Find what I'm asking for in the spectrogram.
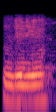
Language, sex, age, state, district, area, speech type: Urdu, male, 18-30, Delhi, South Delhi, urban, conversation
